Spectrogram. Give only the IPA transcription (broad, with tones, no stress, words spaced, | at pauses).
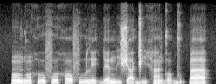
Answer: ɔ̃˧ɡɔ̃˨ho˧ fo˦hɔ˦fu˧ le˨ɡ͡bɛ˨˦mi˦˨ʃa˨ ɡi˨˦hã˦˨ɡɔ˧ɡu˧ k͡pa˦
